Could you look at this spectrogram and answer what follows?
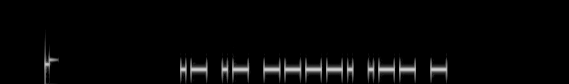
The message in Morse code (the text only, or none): AA9WT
